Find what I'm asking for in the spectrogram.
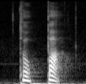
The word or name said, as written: toppar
